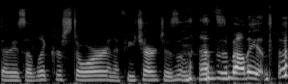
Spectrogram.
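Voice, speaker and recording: A woman is speaking. She talks with an Appalachian accent. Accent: Appalachian Southern. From US South, southern West Virginia. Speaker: breast cancer survivor and charity founder. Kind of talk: casual interview.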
